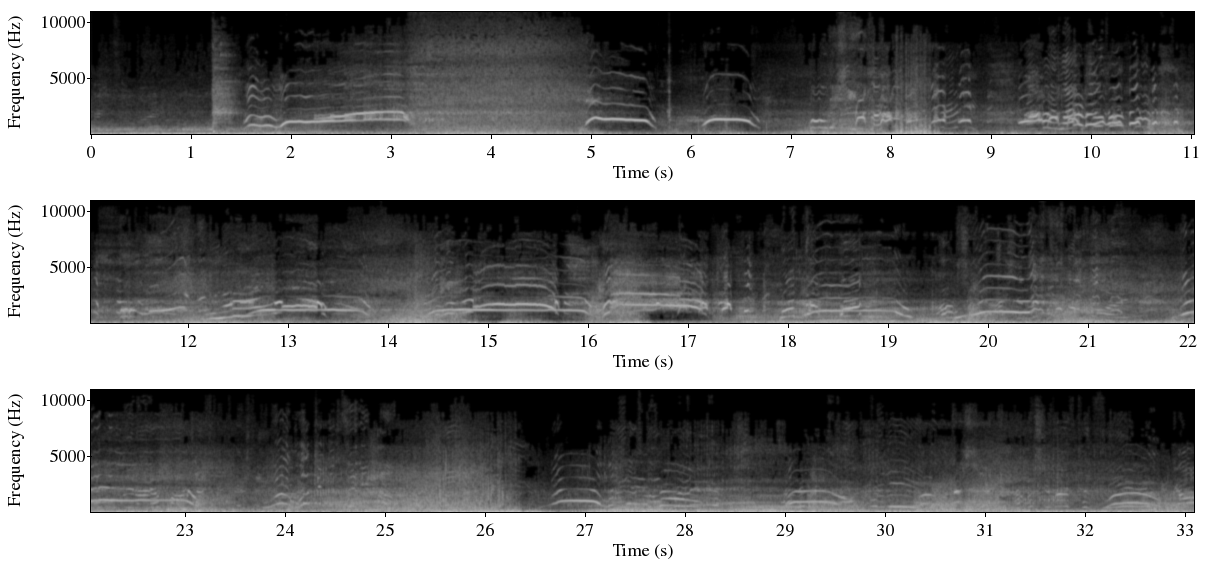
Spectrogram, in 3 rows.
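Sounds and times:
wind rushing over microphone: 0:00.0 - 0:33.0
women screaming: 0:01.6 - 0:03.2, 0:05.0 - 0:06.7, 0:11.4 - 0:21.2, 0:21.8 - 0:23.3.

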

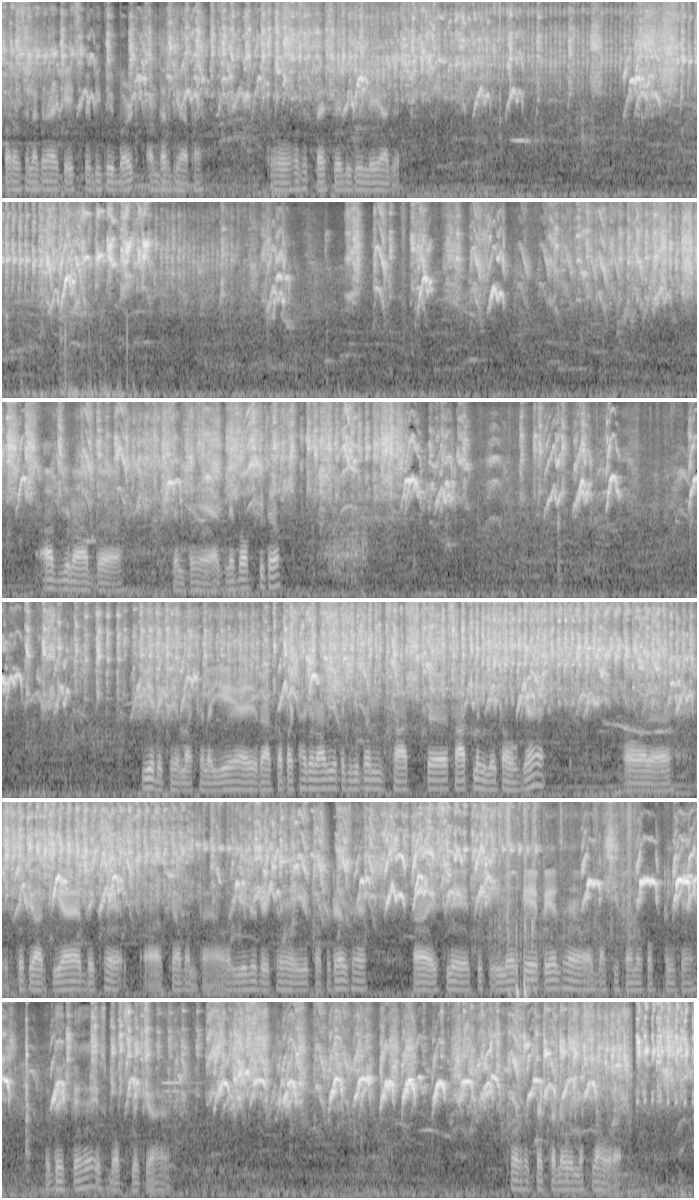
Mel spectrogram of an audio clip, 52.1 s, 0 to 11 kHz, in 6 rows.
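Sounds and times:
cockatiels chirping: 0:00.0 - 0:52.0
wings fluttering: 0:39.5 - 0:42.9.

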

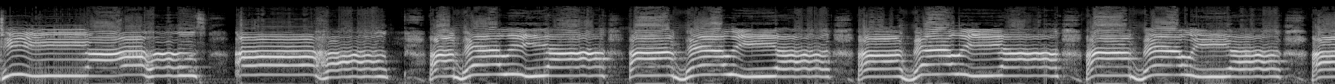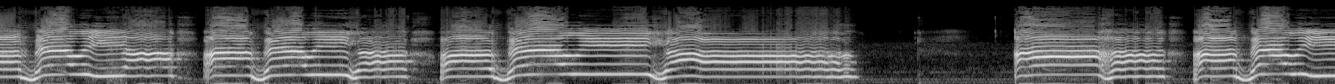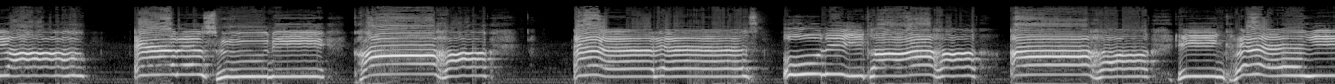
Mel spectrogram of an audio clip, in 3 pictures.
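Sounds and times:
woman singing unaccompanied: 0:00.0 - 0:22.1, 0:23.3 - 0:31.8, 0:32.4 - 0:40.0.

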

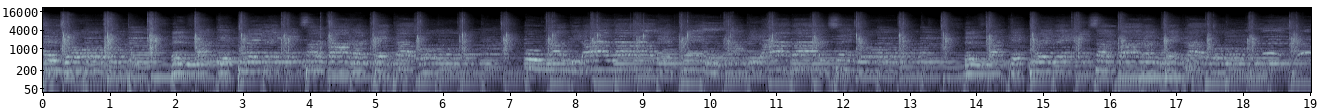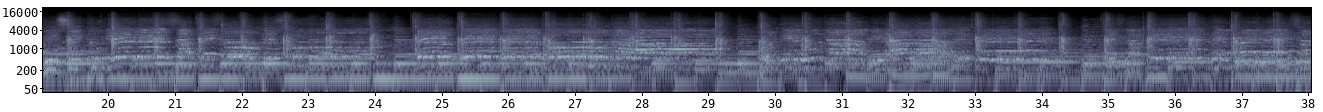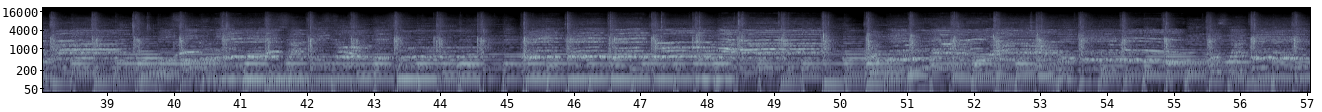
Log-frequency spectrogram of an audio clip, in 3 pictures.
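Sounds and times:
congregation singing a hymn: 0:00.0 - 0:57.0
instrumental accompaniment: 0:00.0 - 0:57.0.

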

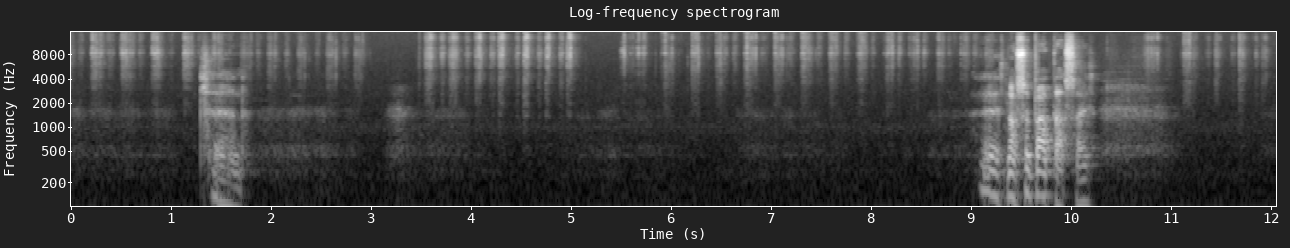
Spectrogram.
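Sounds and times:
razor scraping stubble: 0:00.0 - 0:12.0.

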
